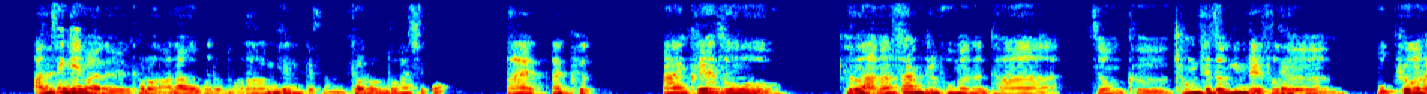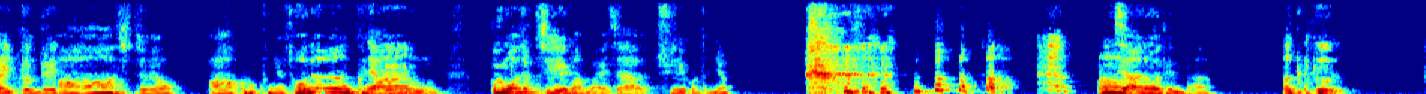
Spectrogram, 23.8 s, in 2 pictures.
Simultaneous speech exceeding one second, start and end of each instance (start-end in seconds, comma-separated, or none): none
